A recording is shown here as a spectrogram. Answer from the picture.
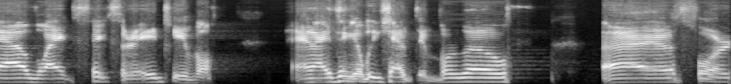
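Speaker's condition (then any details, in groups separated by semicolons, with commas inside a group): Cerebral palsy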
